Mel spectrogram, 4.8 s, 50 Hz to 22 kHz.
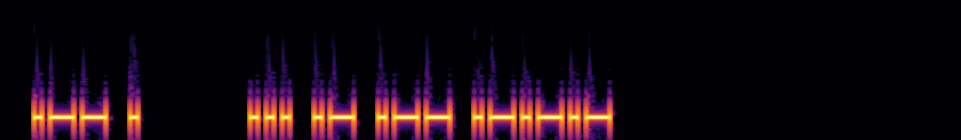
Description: Morse code, heard as a keyed tone, about 30 wpm, 700 Hz. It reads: WE SAW.
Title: 2x Word-Spacing - Sentences from Top 300 Words - 30wpm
